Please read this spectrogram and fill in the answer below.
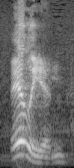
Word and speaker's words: Faolian: And I'm going to keep pronouncing this name incorrectly, but it's Faolian, and that's the way it's pronounced.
